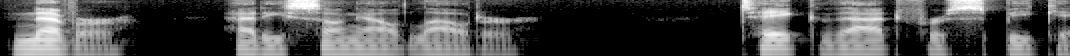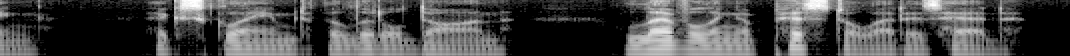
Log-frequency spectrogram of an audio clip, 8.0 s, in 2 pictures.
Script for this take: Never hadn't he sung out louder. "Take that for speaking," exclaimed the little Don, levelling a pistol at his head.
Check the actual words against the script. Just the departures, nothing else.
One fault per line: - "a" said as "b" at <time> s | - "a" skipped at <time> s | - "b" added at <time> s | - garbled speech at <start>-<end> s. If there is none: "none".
- "hadn't" said as "had" at 0.8 s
